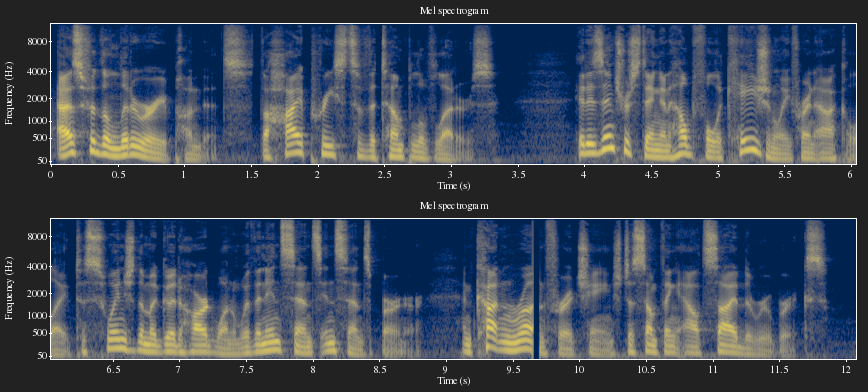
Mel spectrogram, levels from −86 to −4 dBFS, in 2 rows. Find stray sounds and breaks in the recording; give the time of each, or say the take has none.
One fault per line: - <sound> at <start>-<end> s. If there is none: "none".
- dropout at 9.6-9.7 s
